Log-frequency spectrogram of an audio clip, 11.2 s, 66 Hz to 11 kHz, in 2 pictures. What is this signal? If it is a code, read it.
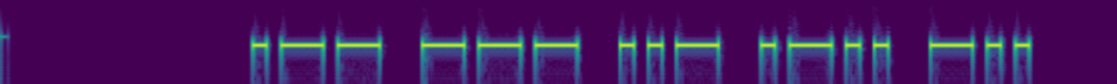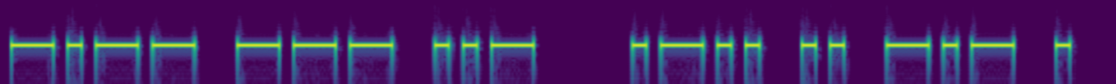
Morse code, heard as a keyed tone, about 17 wpm, 700 Hz. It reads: WOULD YOU LIKE
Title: Sentences from Top 1000 Words - Review Part 6 - 17wpm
